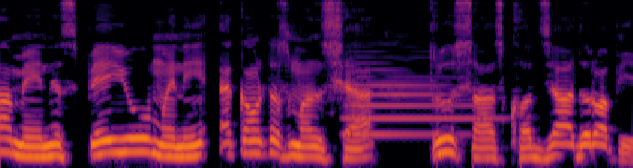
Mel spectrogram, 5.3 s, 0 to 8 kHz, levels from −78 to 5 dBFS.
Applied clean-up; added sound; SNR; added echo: classical method Wiener filter.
